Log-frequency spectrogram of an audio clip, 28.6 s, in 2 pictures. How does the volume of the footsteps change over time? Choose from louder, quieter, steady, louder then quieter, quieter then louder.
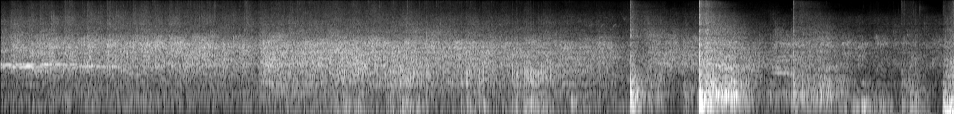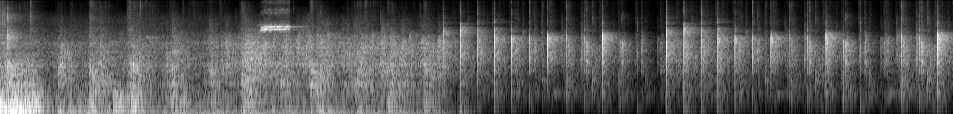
quieter.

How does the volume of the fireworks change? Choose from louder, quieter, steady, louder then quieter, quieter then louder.
louder then quieter.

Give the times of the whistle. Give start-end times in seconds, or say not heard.
17.9-18.7.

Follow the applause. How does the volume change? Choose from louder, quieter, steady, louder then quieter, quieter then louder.
quieter then louder.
